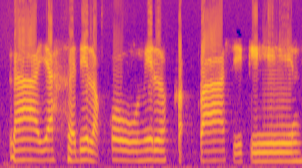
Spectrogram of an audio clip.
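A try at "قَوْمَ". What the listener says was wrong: qauma bukan qaumi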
